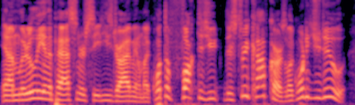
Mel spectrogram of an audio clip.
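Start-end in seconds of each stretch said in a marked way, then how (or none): 2.1-4.6 panicked yell. Retold or imitated. Panicked at friend, cops behind.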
